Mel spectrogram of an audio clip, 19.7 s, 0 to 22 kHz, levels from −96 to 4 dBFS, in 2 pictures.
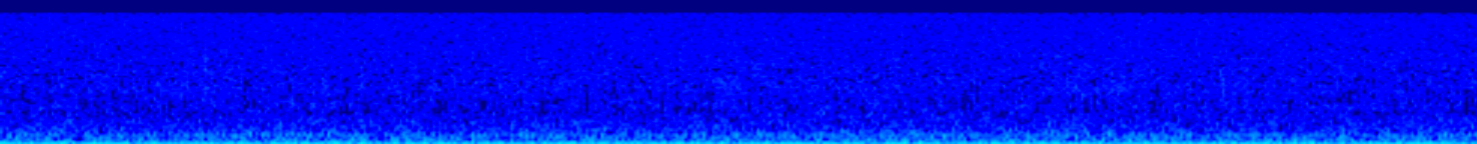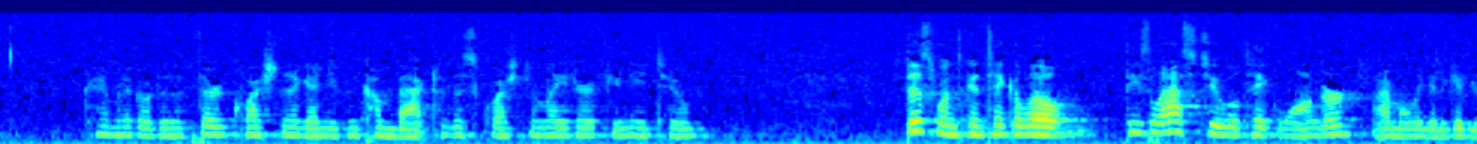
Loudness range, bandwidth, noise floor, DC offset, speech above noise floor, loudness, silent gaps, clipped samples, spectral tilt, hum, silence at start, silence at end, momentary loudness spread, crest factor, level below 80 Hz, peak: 22 LU; 15.5 kHz; -66 dBFS; under 0.1%; 22 dB; -45 LUFS; none; under 0.1%; -5.5 dB/octave; none; 0 s; 0 s; 23 LU; 26 dB; -74 dBFS; -22 dBFS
